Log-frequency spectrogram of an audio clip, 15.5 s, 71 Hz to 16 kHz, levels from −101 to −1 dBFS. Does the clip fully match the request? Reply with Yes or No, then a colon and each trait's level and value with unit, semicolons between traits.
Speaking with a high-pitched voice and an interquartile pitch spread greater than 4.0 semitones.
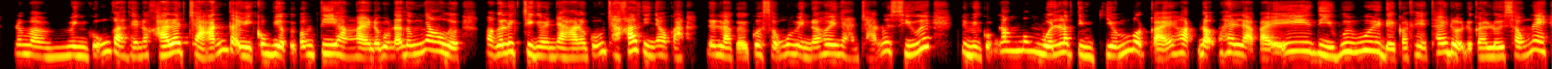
Yes: high, 230 Hz; wide, 5.4 semitones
